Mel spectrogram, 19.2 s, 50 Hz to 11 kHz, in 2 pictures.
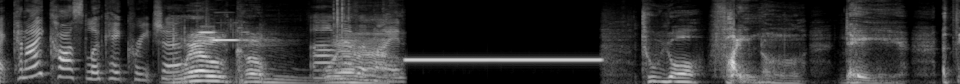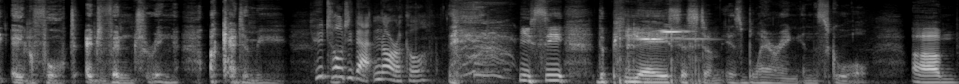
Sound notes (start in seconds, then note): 4.8 beeping; 14.1 laughing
